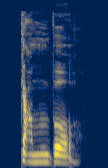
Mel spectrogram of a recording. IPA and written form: ˈɡamːboː (Gambo)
